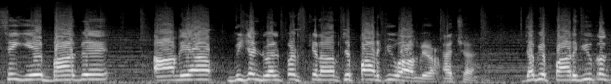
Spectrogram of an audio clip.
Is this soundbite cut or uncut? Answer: uncut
